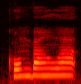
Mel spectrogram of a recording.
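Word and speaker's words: こんばんは: 또 까지요 조사 에요 그래서 하루 쓰지만 발음은 와 로 합니다 건방 이라는 말이 어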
